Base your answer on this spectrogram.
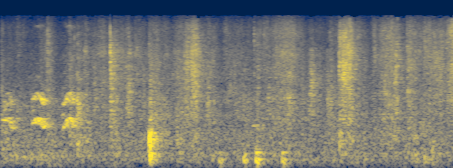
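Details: One-month-old puppies in a play pen indoors, one having escaped; short high whimpering squeaks near the start, then scattered soft yips amid rustling and patter of small paws.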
